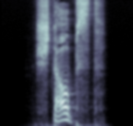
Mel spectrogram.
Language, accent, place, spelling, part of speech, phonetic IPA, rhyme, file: German, Germany, Berlin, staubst, verb, [ʃtaʊ̯pst], -aʊ̯pst, De-staubst.ogg
- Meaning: second-person singular present of stauben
